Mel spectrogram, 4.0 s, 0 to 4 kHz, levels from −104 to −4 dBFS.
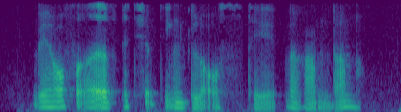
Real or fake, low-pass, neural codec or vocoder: real; 3.6 kHz; none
